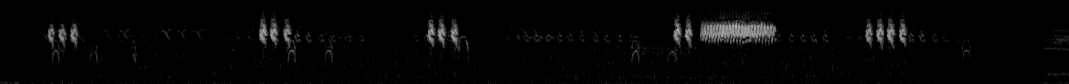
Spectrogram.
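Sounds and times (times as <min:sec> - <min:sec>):
common redpoll chatter calls: 0:00.4 - 0:09.9.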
